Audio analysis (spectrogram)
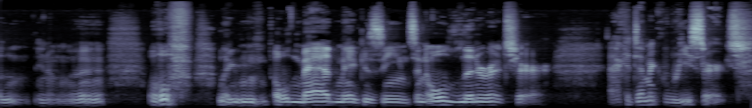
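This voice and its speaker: Man, comic artist, gravelly voice, mid-range pitch, rambling casual talk. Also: darkish tone. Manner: meandering, often checks in with "okay?".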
